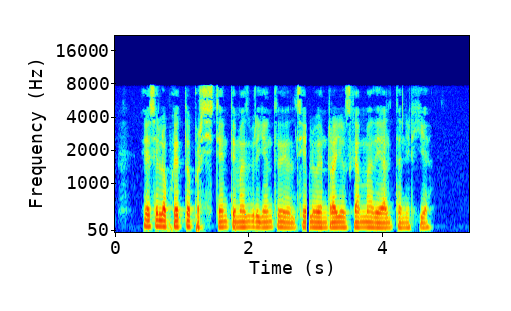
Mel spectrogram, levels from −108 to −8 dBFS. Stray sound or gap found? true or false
true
